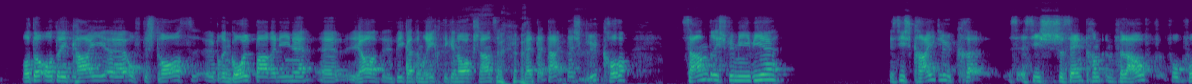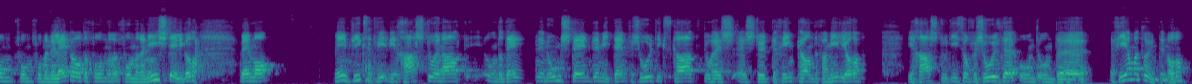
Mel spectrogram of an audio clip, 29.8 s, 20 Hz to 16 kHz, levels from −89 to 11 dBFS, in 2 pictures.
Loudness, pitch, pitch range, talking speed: -30 LUFS, 165 Hz, 150-180 Hz, 185 wpm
